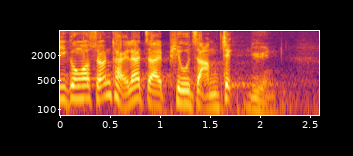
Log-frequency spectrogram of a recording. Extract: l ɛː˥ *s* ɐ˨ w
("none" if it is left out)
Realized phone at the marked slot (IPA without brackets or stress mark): t͡s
